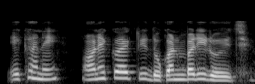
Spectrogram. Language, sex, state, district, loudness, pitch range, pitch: Bengali, female, West Bengal, Cooch Behar, -16 LUFS, 215-270 Hz, 240 Hz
